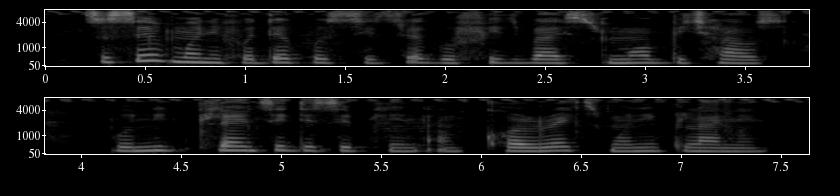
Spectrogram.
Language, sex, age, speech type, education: Nigerian Pidgin, female, 15-29, spontaneous, secondary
